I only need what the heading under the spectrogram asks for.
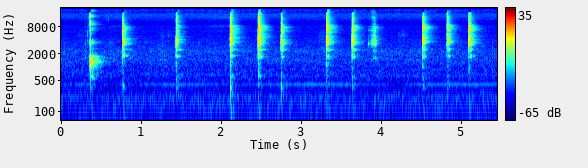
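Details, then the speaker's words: Imitated heart sounds in a lecture on aortic stenosis: sharp tapped clicks in groups of three mimic S1 followed by a split second sound, contrasting normal splitting with the reverse split of aortic stenosis. "let's say uh the normal thing is you you're the P you hear the aortic sound before the Peterson so basically the sound is going to be like uh S1 P2 A2 like"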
